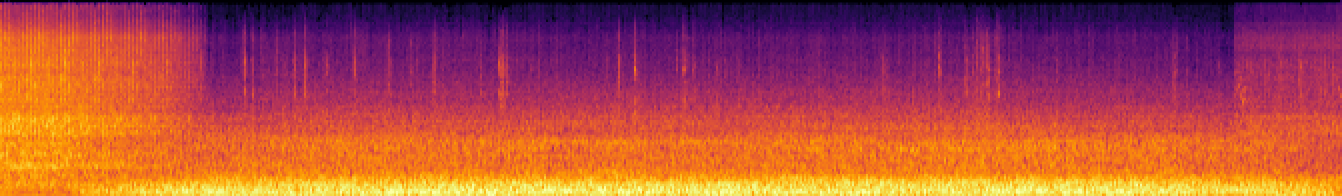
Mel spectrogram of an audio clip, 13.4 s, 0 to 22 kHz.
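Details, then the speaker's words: 2000 Honda Civic LX, fully warmed up, driven after a head gasket replacement following overheating: smooth steady engine drone under road noise, no knocks or misses. The EVAP monitor later set and there were no DTCs. Normal running while driving. "all right this thing is fully warmed up running good let's take it out for a spin"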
